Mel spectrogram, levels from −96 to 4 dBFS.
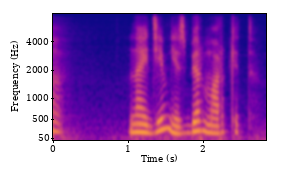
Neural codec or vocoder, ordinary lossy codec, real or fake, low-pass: codec, 16 kHz, about 1 kbps, DyCAST, with the encoder's durations; none; fake; none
